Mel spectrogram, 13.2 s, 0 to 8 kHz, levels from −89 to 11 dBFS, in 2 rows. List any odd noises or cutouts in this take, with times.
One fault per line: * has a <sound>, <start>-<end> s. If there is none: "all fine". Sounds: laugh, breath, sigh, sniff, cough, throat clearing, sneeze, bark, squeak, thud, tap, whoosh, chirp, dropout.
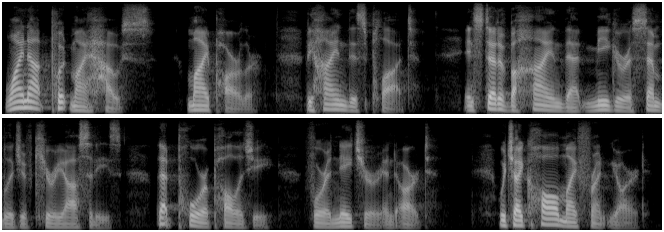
all fine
